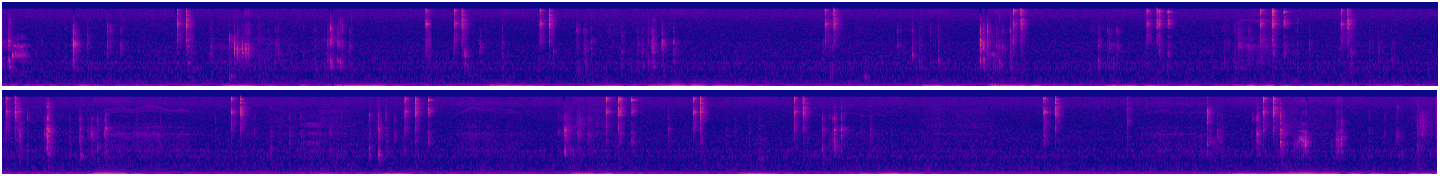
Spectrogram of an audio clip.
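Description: Computer keyboard keys and mouse buttons clicking in irregular short runs, some strokes with a dull thump, over a steady low hum.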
